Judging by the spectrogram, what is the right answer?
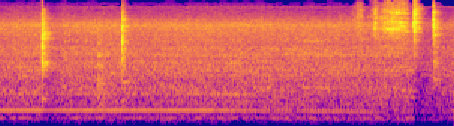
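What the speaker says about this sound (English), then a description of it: "Then I stop the lathe." A wood lathe spins steadily while turning a wooden tool handle, giving a constant mechanical hum with a few faint clicks and scrapes near the start and end. No one speaks.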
